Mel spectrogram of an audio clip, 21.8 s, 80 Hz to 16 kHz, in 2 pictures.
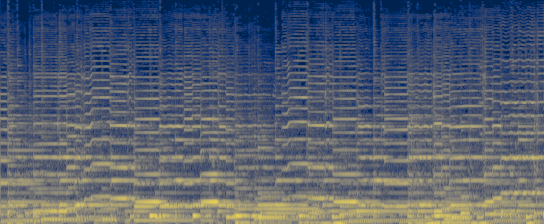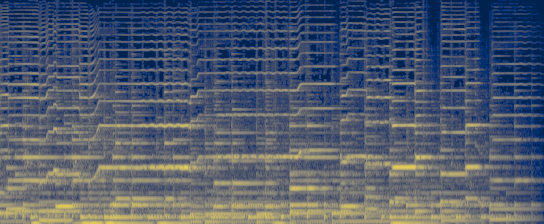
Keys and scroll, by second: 0.0 ctrl+v, 0.1 ctrl+c, 2.9 ctrl+c, 6.8 ctrl+c, 7.1 ctrl+v, 7.5 ctrl+v, 7.7 ctrl+v.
